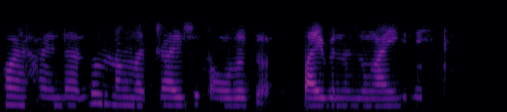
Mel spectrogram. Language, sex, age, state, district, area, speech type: Manipuri, female, 18-30, Manipur, Senapati, urban, conversation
